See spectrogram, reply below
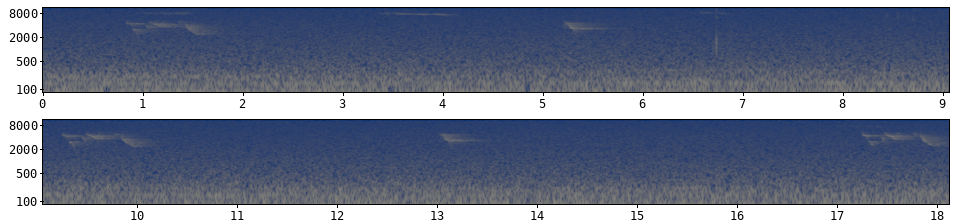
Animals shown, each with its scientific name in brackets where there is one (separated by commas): Golden-crowned Kinglet (Regulus satrapa), Blue-headed Vireo (Vireo solitarius)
